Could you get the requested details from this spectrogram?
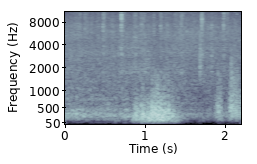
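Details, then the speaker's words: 1999 Scotts lawn tractor mower deck, spindle spun by hand off the tractor: rough, gravelly roar swells then fades; worn spindle bearings very loud though the deck still cuts fine, before bearing replacement. "This deck is okay and it cuts fine, but these spindles are like super noisy. Super noisy. I don't know if you could hear this, but even just spinning this, those bearings are really loud."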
